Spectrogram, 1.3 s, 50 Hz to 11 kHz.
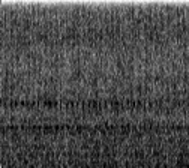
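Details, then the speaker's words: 2013 Ford Ranger T6 diesel that lost power and stalled hours after a routine service: harsh, clattery idle shaking unevenly like one cylinder misfiring; sounds like a misfire, cause still undiagnosed before scope testing. "so that sounds like a misfire so what I'm gonna do first is I'm going to put my full sensor and my exhaust real quick"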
